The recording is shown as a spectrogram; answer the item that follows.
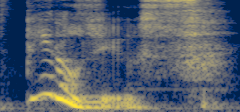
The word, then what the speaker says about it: Beetlejuice: advertisements for they have no idea how to pronounce the name but it's Beetle Juice and they quickly figure out that if you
